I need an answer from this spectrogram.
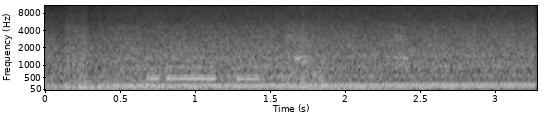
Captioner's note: sirens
